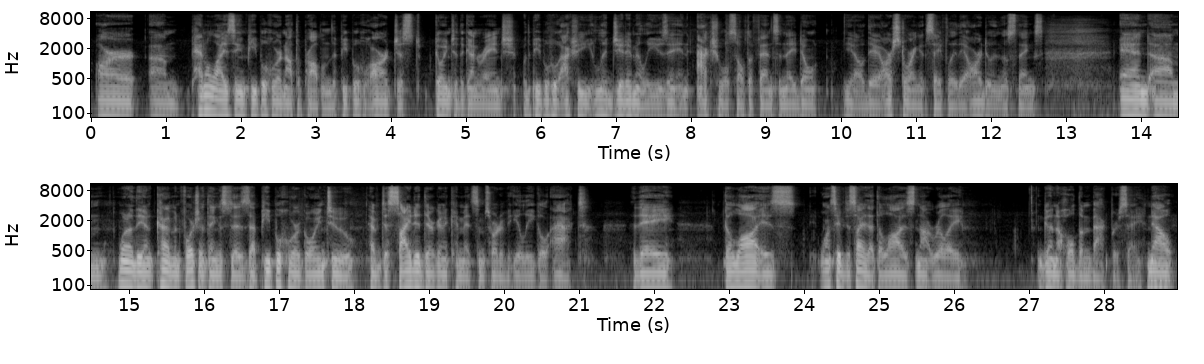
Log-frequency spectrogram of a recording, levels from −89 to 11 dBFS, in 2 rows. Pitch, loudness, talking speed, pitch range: 85 Hz, -27 LUFS, 195 wpm, 75-90 Hz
